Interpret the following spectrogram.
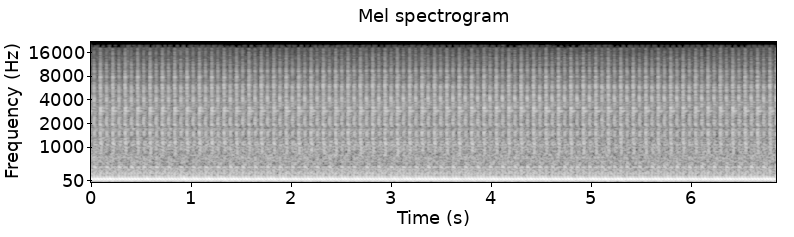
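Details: IH 2544 tractor: a loud, regular knock about four times a second pounds through the idle; an engine knock whose source is still undetermined.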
